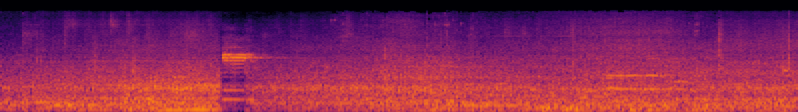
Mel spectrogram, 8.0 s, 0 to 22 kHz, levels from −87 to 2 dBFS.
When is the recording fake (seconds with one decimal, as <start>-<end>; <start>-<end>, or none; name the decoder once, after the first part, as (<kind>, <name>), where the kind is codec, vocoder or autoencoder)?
0.4-3.3 (autoencoder, DAC-VAE); 7.2-8.0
